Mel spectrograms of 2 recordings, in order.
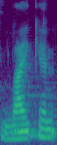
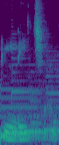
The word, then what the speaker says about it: lichen: after my trip that it is actually pronounced lichen and not leeching dry plant give it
